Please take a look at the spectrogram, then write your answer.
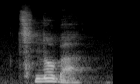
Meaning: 1. information, notice, news 2. certificate, official statement, reference (documentary proof) 3. consciousness, awareness, wits (archaic or literary)
- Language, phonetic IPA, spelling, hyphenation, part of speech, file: Georgian, [t͡sʰno̞bä], ცნობა, ცნო‧ბა, noun, Ka-ცნობა.ogg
